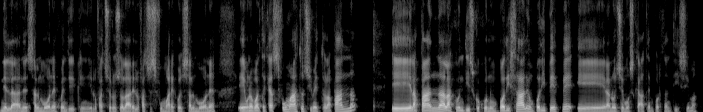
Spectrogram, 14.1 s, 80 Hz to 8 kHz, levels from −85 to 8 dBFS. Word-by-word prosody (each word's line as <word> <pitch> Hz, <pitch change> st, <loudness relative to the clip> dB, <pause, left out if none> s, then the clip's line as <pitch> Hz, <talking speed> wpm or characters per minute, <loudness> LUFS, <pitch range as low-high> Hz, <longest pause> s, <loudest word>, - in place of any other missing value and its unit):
nella 85 Hz, -3 st, 0 dB
nel 85 Hz, 0 st, -4 dB
salmone, 80 Hz, -1 st, -2 dB
quendi 80 Hz, 0 st, -6 dB
quindi 75 Hz, 0 st, -12 dB
lo -, -, -13 dB
faccio -, -, -7 dB
rosolare, 80 Hz, -1 st, 0 dB
e -, -, -5 dB
lo 80 Hz, -, -7 dB
faccio -, -, -7 dB
sfumare 80 Hz, -1 st, -4 dB
col 80 Hz, -1 st, -6 dB
salmone, 80 Hz, -1 st, -3 dB, 0.4 s
e -, -, +2 dB
una 90 Hz, +3 st, +4 dB
volta 105 Hz, +3 st, +1 dB
che 110 Hz, -, -7 dB
ha 115 Hz, -, +2 dB
sfumato, 135 Hz, +3 st, +1 dB
ci 165 Hz, -, -8 dB
metto -, -, -3 dB
la -, -, -1 dB
panna, 145 Hz, +6 st, 0 dB, 0.7 s
e 90 Hz, +1 st, +6 dB
la 105 Hz, +2 st, +3 dB
panna 130 Hz, +4 st, +6 dB
la 110 Hz, -2 st, +6 dB
condisco 105 Hz, -2 st, -4 dB
con 90 Hz, 0 st, -3 dB
un 85 Hz, -2 st, -6 dB
po' -, -, +6 dB
di 110 Hz, -, -3 dB
sale, 150 Hz, +7 st, +4 dB
un 150 Hz, -8 st, -4 dB
po' -, -, +3 dB
di 105 Hz, +2 st, -4 dB
pepe 145 Hz, +5 st, -2 dB
e 85 Hz, -2 st, -1 dB
la 85 Hz, -, +1 dB
noce 85 Hz, 0 st, -4 dB
moscata, -, -, -6 dB
importantissima 65 Hz, +1 st, -12 dB
90 Hz, 185 wpm, -23 LUFS, 80-120 Hz, 0.7 s, e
